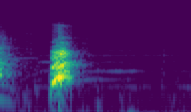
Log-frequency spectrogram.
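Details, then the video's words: An Alaskan Malamute indoors barking at his own reflection in a mirror: one short, harsh bark, with a faint earlier sound at the start and a person's voice nearby. "Mali the Malamute scared of himeself in the mirror"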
